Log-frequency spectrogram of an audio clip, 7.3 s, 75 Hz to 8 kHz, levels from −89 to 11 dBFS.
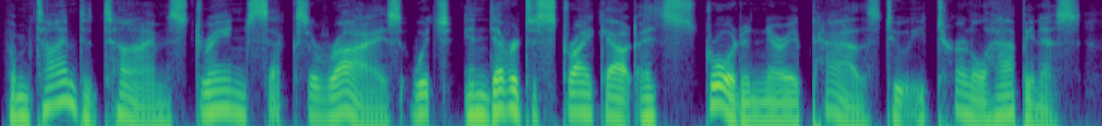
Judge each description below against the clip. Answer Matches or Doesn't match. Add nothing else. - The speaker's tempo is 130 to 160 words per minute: Matches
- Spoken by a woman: Doesn't match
